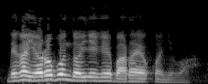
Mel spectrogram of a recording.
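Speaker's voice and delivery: solemn public reading of the Bible; scripture reading. Acted. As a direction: proclaim the verses to the congregation. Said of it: "제가 읽어드리겠습니다".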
